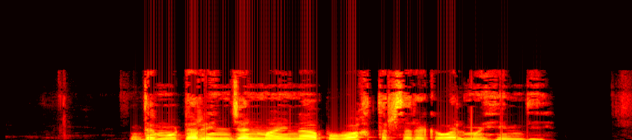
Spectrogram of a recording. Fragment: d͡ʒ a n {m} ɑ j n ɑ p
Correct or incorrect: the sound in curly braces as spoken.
correct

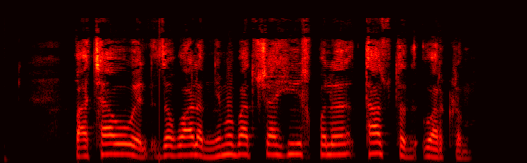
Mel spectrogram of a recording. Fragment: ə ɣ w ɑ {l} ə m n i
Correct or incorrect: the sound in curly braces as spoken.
incorrect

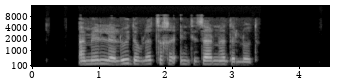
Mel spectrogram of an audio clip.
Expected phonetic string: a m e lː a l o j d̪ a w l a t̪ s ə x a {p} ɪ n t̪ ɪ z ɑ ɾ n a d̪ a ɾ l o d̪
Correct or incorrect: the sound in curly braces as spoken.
incorrect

